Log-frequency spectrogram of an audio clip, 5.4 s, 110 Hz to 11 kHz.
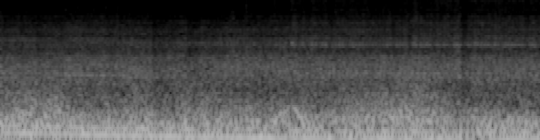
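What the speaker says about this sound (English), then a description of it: "You do get quite a nice induction growl at low revs" A CFMOTO 650NK motorcycle engine growls steadily at low revs, its induction note a continuous deep rumble heard up close while riding, with no talking over it.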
